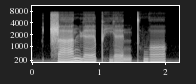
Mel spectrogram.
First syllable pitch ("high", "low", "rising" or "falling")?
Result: rising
